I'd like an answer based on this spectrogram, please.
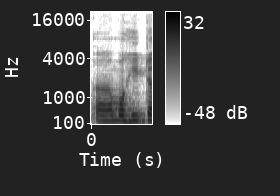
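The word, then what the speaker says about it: mojito: ഞാൻ എന്താ പറയു നമ്മുടെ മൊജീറ്റോ ഇല്ലേ മൊജീറ്റോ മൊഹീറ്റോ എന്നൊക്കെ പറയുംട്ടോ അതിന്റെ ഉച്ചാരണം മൊഹീറ്റോ എന്ന് തന്നെയാണ് നമ്മൾ മൊജീറ്റോ എന്ന് പറയും അങ്ങനെ അപ്പ ഇതാ അതൊന്ന്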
